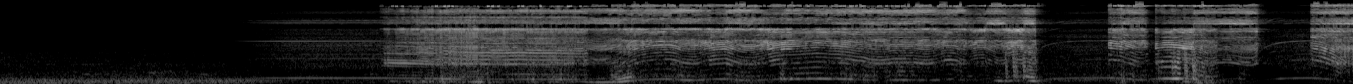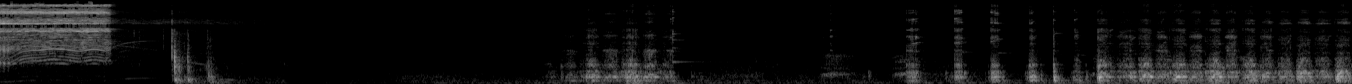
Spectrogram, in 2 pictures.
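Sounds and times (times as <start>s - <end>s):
small electric power tool running: 2.5s - 16.1s.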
